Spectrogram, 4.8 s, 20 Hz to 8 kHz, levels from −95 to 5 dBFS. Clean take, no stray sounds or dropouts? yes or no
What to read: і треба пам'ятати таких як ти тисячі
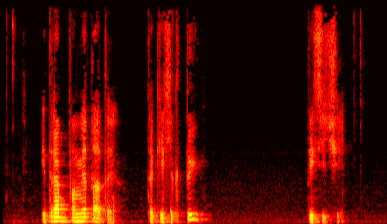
yes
